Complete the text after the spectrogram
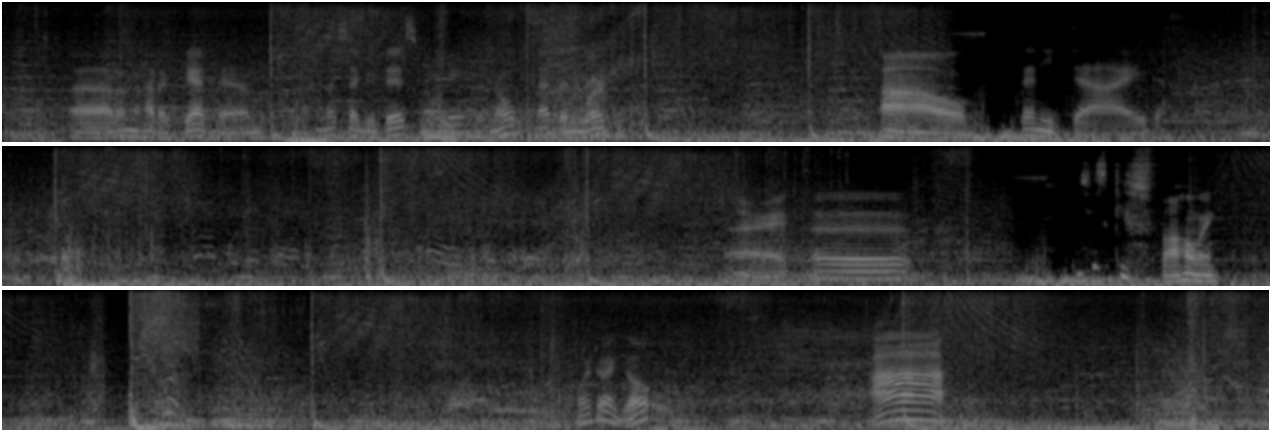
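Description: A lightsaber hums and swishes as it swings.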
